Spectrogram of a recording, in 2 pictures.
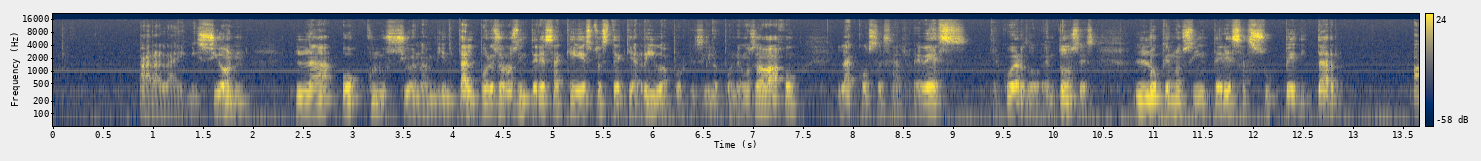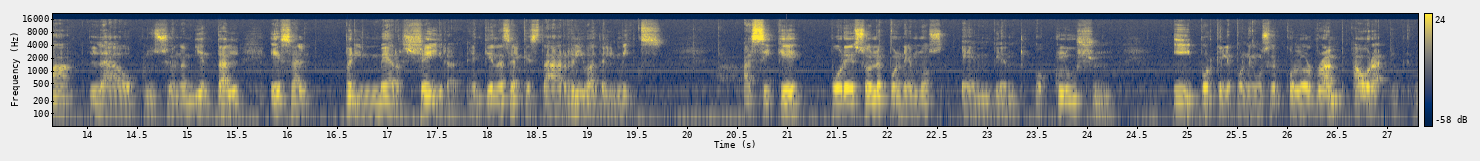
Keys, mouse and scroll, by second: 1.2 middle click, 2.1-3.9 scroll up 2, 3.9 middle click, 5.9 click, 9.4 click, 11.1-12.2 middle drag, 16.1-17.4 middle drag, 19.7 middle click, 20.3 scroll down 1, 21.9 click, 25.6 click, 26.6 middle click.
